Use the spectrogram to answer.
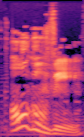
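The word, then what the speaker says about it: Ogilvie: e Maurice Hedgehog so this is press pause Ogle V that's a real name is that a real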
